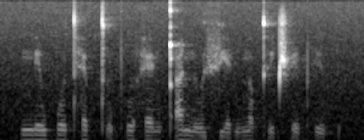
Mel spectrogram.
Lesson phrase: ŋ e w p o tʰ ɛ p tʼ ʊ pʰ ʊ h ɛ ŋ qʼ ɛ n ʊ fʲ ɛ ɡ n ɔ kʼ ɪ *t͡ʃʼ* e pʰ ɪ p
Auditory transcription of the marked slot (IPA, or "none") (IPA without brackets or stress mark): t͡ʃʼ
